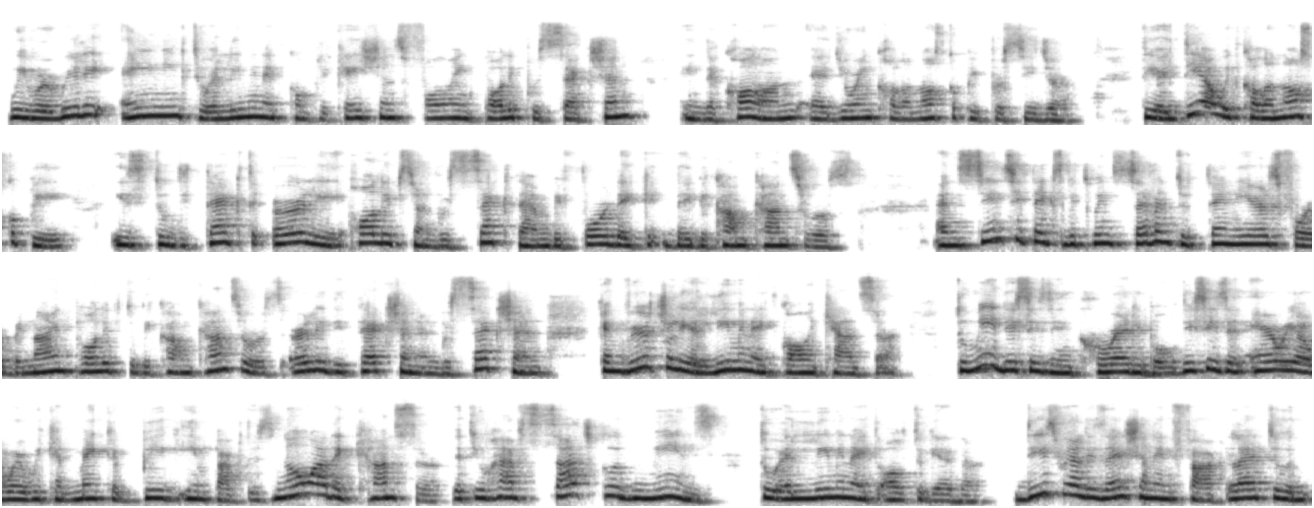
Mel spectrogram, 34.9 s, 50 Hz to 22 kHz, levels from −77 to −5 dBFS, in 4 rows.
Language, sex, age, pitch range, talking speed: English, female, 30-49, 195-255 Hz, 165 wpm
